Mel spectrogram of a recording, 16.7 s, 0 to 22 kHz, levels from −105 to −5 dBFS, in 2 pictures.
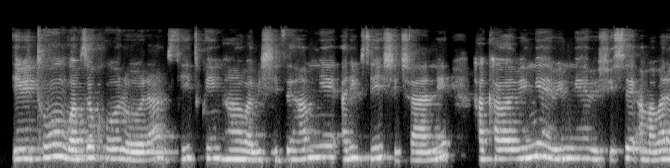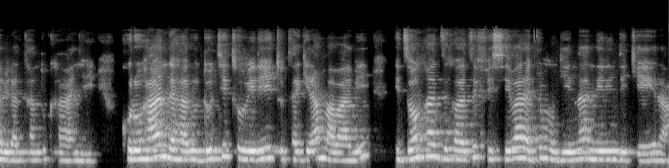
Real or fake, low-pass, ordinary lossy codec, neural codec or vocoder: real; 10.8 kHz; Opus, 24 kbps; none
